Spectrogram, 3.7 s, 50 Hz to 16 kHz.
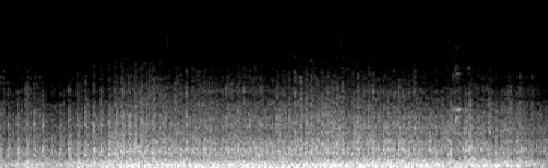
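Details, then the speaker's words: New Holland Farmer 35 tractor, oil brakes formerly noisy from degraded, low oil, after Atlantis UTTO oil refill: steady engine drone through braking in reverse, no squeal or grinding; brakes quiet. "बिल्कुल भी आवाज नहीं है अब इसको हम reverse में भी ब्रेक लगाएंगे बिल्कुल भी आवाज नहीं है अब हम इसको आगे मैं ब्रेक लगाएंगे"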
